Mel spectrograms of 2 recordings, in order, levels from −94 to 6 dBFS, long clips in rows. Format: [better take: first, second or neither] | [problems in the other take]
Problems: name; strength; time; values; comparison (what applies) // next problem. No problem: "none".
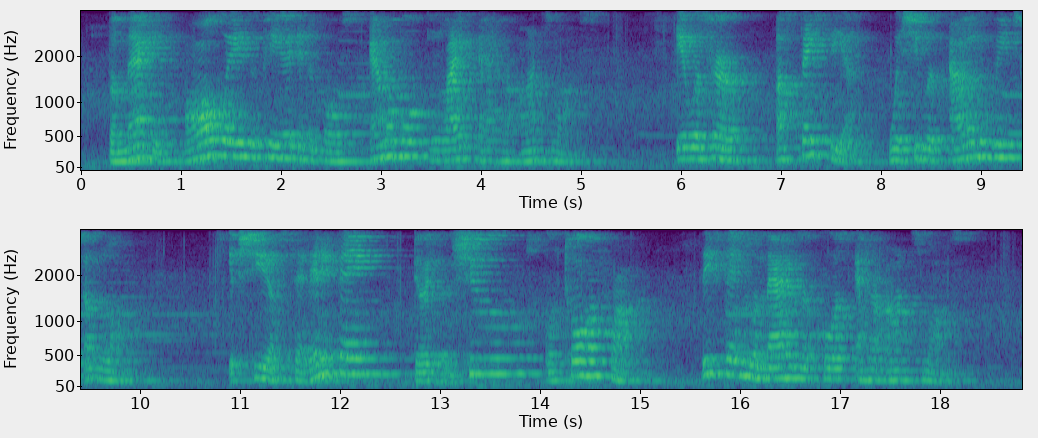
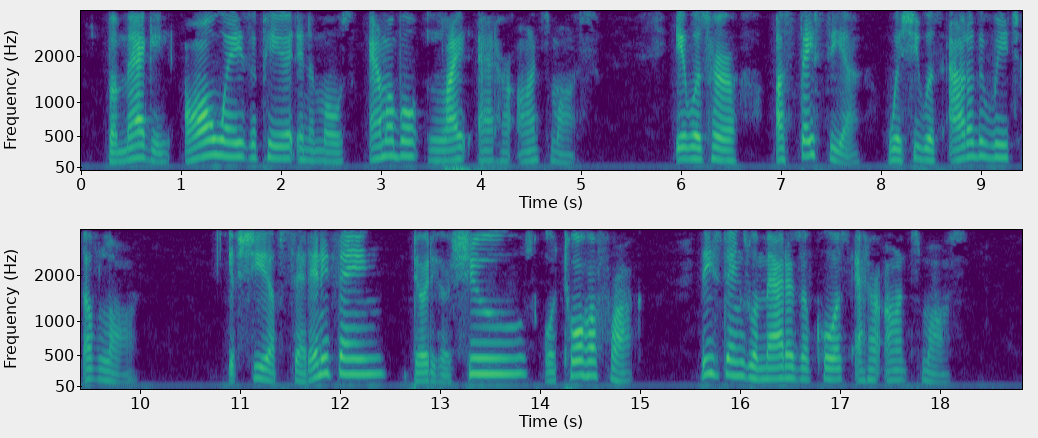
second | background sound (Walk, footsteps / Bell); 18 dB below the speech // room echo; dies away in 1.1 s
